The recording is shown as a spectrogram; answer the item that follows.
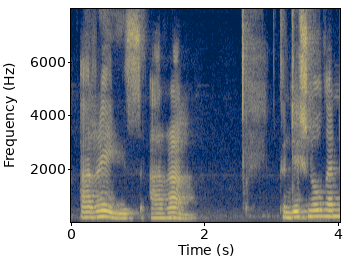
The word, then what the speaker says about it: haréis: Remember, we never pronounce the H. Haréis, harán.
